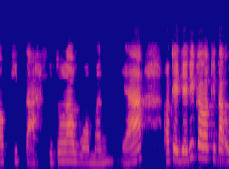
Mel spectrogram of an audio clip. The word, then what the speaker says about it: 我们: Berarti ini bacanya woman ya kan.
